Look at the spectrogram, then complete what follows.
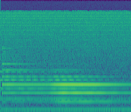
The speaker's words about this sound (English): Selected. Ding dong. Ding dong.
